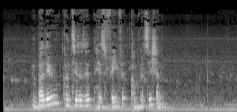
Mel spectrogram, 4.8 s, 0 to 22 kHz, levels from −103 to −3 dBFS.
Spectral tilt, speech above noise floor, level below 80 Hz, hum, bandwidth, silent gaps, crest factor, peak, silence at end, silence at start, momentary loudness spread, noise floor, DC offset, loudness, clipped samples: -5 dB/octave; 21 dB; -42 dBFS; none; 16.5 kHz; none; 20 dB; -2 dBFS; 0 s; 0.1 s; 26 LU; -41 dBFS; under 0.1%; -21 LUFS; under 0.1%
